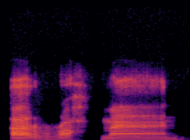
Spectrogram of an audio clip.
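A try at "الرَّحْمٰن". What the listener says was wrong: Kurang tebal. Ar-Rahman. Takrirnya dikurangi lagi. Ar-Rahman, disamarkan.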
